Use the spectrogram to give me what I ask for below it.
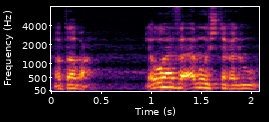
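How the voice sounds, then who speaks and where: An actor playing an Egyptian man who is brisk and commanding with his friends and tender with his partner. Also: mid-range voice, darkish tone, natural voice. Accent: Egyptian Arabic. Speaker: gang leader. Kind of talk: TV drama acting. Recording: distant mic, heavy background noise.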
